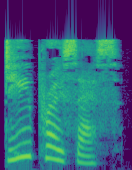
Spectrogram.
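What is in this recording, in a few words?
"due process", British English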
